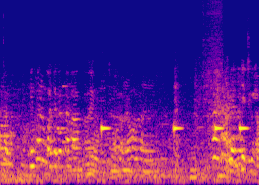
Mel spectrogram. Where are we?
in a cafe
